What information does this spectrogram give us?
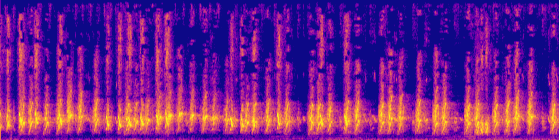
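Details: Sooty-headed bulbul calling for luring wild birds in forest and garden: a dense, fast stream of chirpy, chattering notes, nearly continuous for seven seconds with only tiny breaks.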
